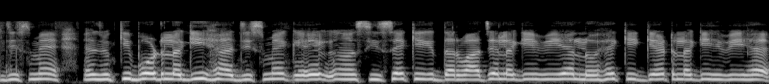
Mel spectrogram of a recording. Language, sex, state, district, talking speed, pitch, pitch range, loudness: Hindi, female, Bihar, Vaishali, 185 wpm, 235 Hz, 225-245 Hz, -15 LUFS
